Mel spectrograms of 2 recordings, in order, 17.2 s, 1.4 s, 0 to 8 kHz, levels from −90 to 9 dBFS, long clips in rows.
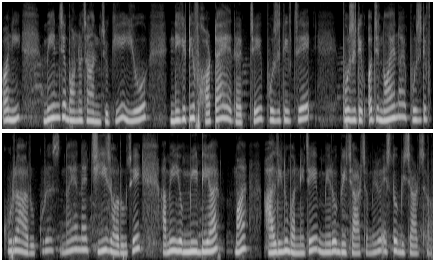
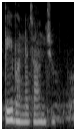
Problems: constant background noise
